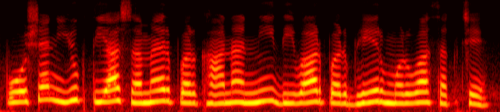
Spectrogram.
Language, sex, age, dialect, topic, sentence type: Magahi, female, 18-24, Northeastern/Surjapuri, agriculture, statement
